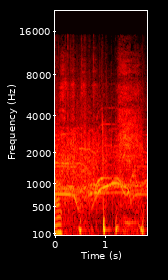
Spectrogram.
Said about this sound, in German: Applaus ist viel besser. Applaus, komm. Erstmal so ein Applaus. Ein Applaus, ein Applaus für unseren äh, geheimnisvollen Gast.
